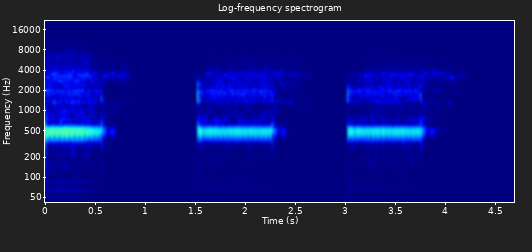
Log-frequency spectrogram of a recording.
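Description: Keypad tones from pressing an option in an automated phone menu: three steady dual-tone beeps, each held under a second with short gaps between, clear and close with no talking.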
